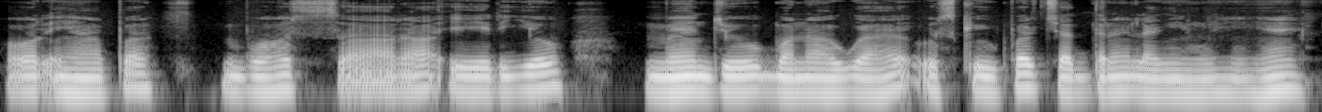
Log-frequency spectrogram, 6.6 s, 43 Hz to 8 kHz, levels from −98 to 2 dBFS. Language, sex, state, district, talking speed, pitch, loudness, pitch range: Hindi, male, Uttar Pradesh, Lalitpur, 155 wpm, 110 Hz, -17 LUFS, 105-115 Hz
